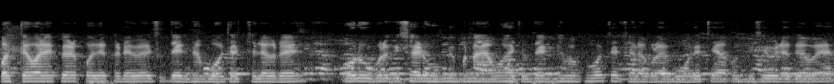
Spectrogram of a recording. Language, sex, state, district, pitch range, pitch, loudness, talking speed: Hindi, male, Haryana, Rohtak, 130-140 Hz, 135 Hz, -20 LUFS, 275 wpm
